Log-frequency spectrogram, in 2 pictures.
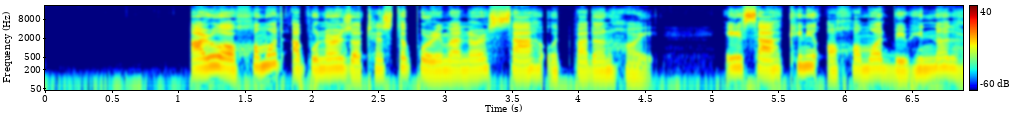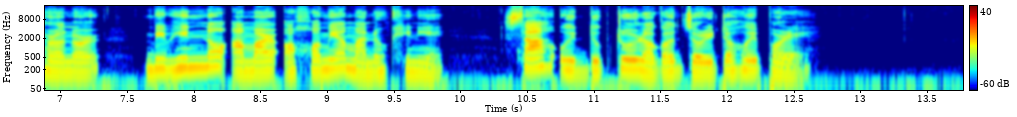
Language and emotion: Assamese, neutral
